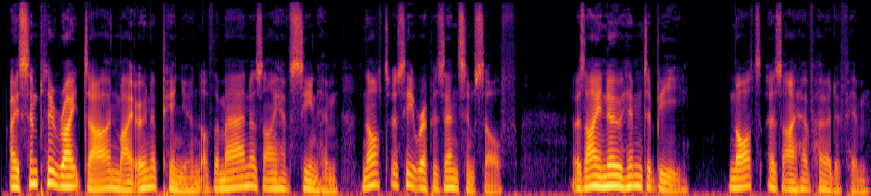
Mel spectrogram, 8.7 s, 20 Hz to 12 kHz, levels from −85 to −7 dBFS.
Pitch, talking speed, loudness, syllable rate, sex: 110 Hz, 225 wpm, -20 LUFS, 5.4 syllables/s, male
